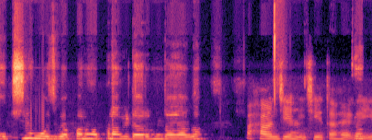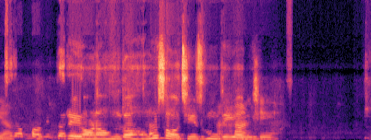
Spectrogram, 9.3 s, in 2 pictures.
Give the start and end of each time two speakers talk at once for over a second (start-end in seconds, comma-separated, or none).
none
